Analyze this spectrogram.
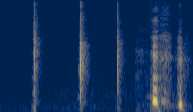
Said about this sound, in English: That's my slow clap. I just did. That's me.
